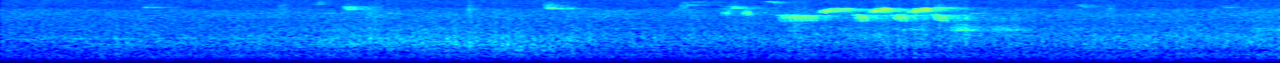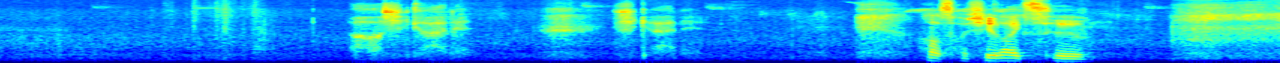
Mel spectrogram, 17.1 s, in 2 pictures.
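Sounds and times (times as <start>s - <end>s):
small bird chirping: 3.6s - 7.5s, 12.2s - 16.5s.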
